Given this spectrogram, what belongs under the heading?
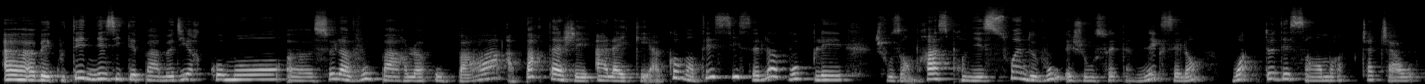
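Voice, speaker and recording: A woman giving a casual tarot reading to her viewers, soft-spoken and peppered with fillers like "voilà" and "alors". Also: mid-range voice, expressive, unhurried, hardly any pauses. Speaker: tarot reader.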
